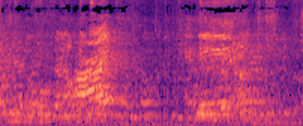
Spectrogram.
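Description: Indistinct talking and chatter from several people in a large hall, no words clear.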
